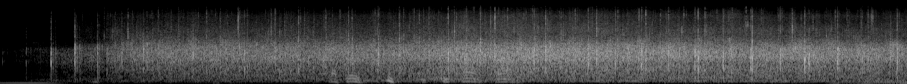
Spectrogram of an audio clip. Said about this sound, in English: My name is David Runciman and this is Talking Politics. It's a special live edition. I can tell from the fact that you clapped already that you are as relieved as we are that Rory is here.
